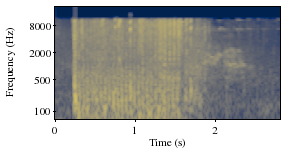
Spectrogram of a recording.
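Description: Rapid automatic gunfire in a PS4 shooter game, a sharp opening crack followed by a sustained close burst of shots that tails off into quiet after about two seconds.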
